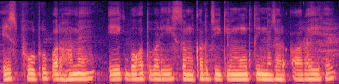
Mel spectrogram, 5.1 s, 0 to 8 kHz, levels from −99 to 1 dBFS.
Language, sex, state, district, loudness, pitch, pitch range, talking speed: Hindi, male, Madhya Pradesh, Katni, -15 LUFS, 130 Hz, 125-130 Hz, 175 wpm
